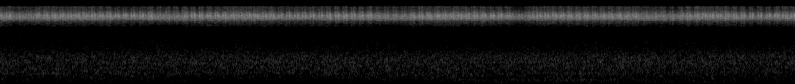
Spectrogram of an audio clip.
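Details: Male crickets chirping by stridulation, wing scraped over the toothed underside of the other wing, produce an even, piercing high trill with faint rapid pulsing throughout.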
